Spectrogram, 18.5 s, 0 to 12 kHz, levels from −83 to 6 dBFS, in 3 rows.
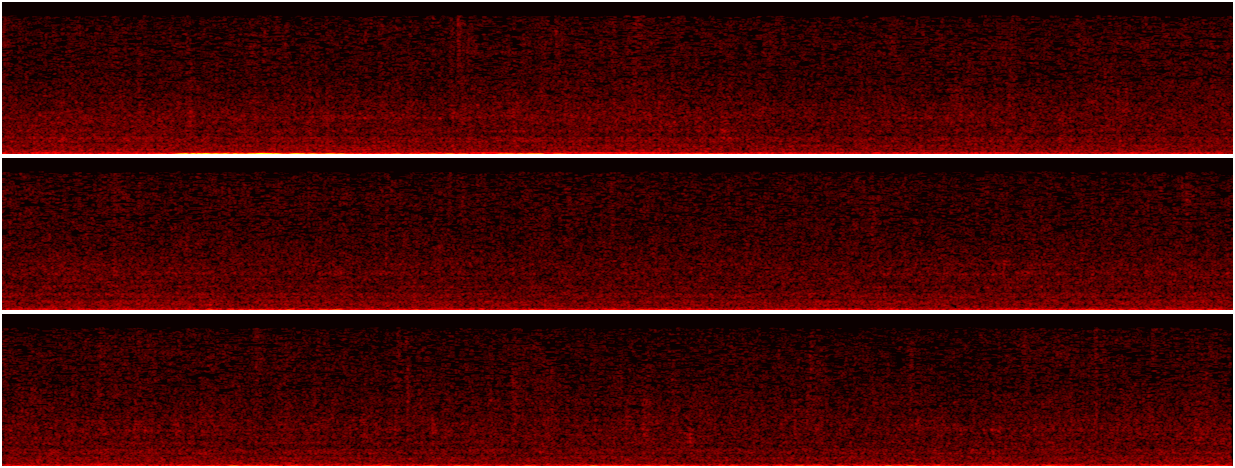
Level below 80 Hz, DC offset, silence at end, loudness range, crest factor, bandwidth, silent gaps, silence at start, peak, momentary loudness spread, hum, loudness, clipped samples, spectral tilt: -46 dBFS; under 0.1%; 0 s; 6 LU; 24 dB; 11.5 kHz; none; 0 s; -16 dBFS; 3 LU; none; -52 LUFS; under 0.1%; -3 dB/octave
